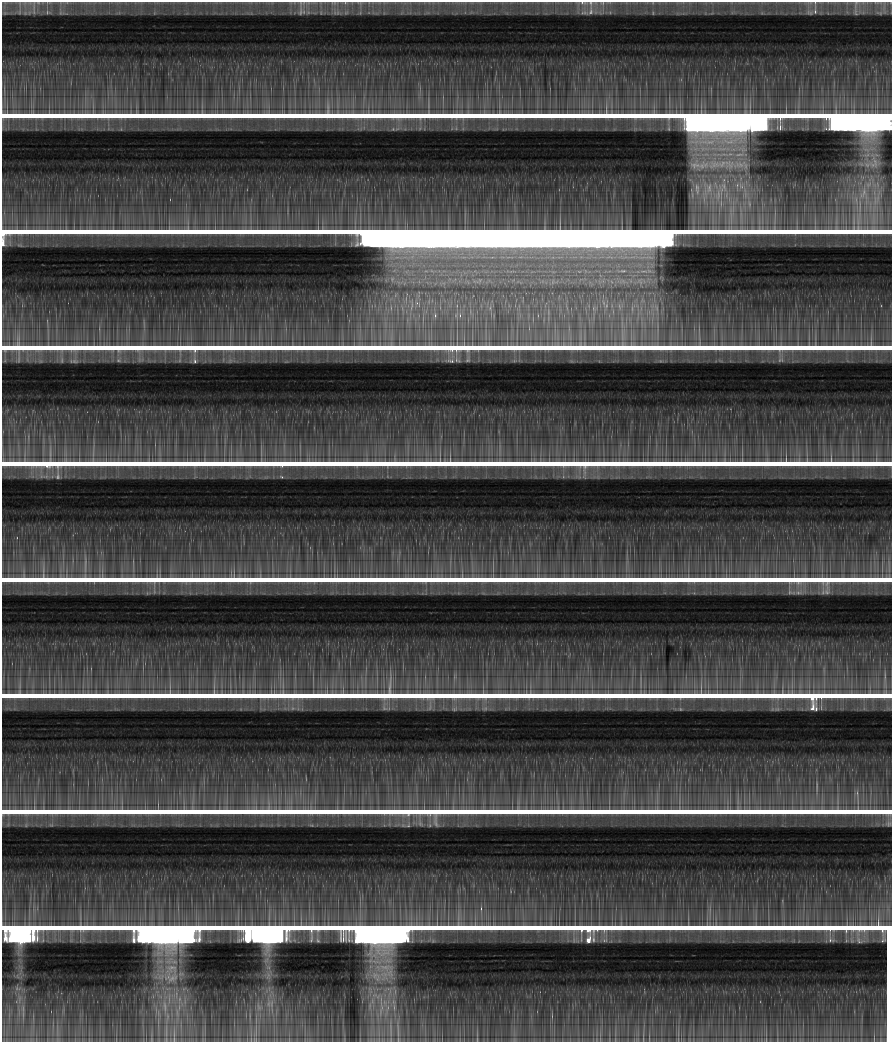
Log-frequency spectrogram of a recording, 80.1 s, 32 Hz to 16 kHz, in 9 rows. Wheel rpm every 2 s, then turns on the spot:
230, 230, 230, 230, 230, 230, 230, 140, 110, 220, 60, 0, 180, 220, 230, 230, 230, 230, 230, 230, 230, 230, 230, 230, 230, 230, 220, 230, 230, 230, 230, 230, 230, 220, 210, 160, 70, 130, 220, 230.
none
